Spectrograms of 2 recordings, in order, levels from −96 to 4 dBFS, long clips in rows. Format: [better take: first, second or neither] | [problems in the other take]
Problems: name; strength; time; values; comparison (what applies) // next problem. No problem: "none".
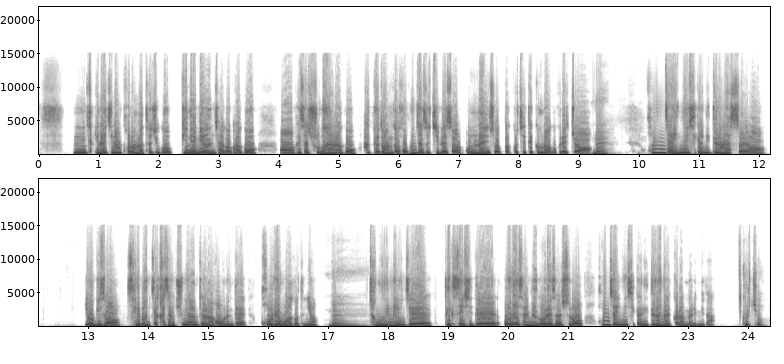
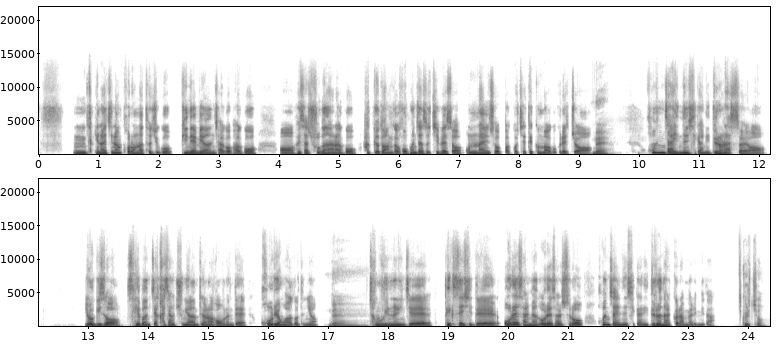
second | distortion; heavy; 7 dB below the speech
